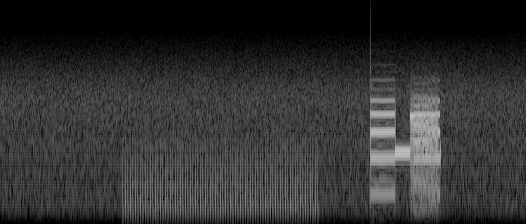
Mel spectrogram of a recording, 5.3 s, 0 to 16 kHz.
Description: Caller ID data burst, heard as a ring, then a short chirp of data, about 1200 baud.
